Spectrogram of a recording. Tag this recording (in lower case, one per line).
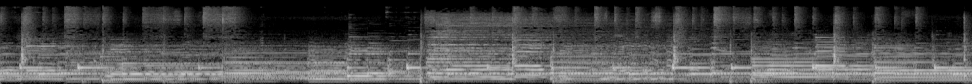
soul music
music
